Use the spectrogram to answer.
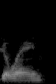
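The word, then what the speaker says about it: Ghislaine: with this case with galen you could say gizlane or jizz lane but apparently it's pronounced gallane that sounds better to me the weird thing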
